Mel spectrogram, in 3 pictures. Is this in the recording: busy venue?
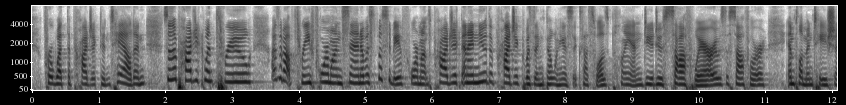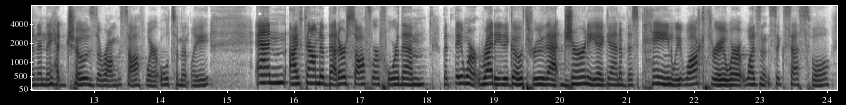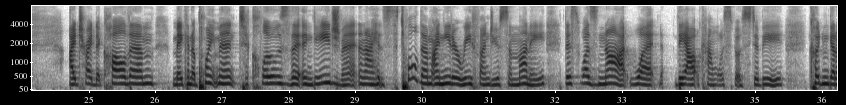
yes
